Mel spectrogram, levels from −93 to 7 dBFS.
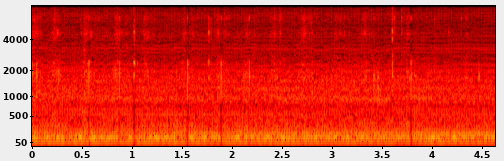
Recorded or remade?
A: recorded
